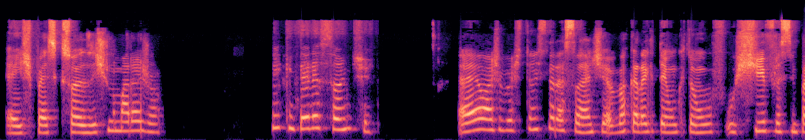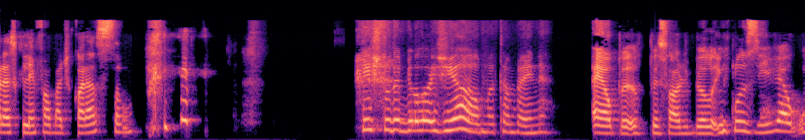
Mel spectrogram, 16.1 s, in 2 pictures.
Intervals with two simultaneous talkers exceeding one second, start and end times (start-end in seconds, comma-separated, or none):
none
